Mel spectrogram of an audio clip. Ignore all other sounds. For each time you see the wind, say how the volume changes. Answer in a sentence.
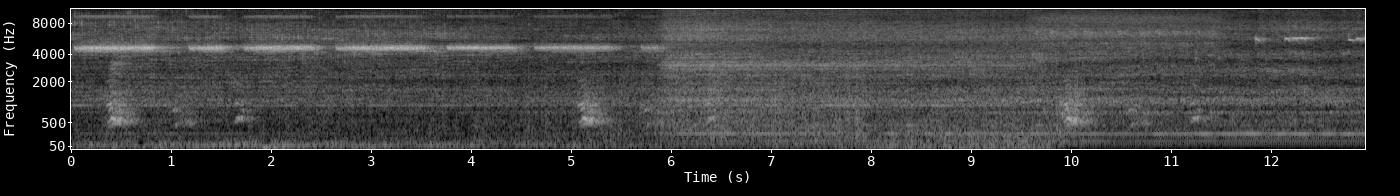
You can hear the wind from 0.0 to 10.2 s, getting louder.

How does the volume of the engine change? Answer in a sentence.
The volume of the engine goes up.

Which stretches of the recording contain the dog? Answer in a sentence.
You can hear the dog from 0.3 to 1.8 s, from 5.0 to 6.5 s and from 9.9 to 11.3 s.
